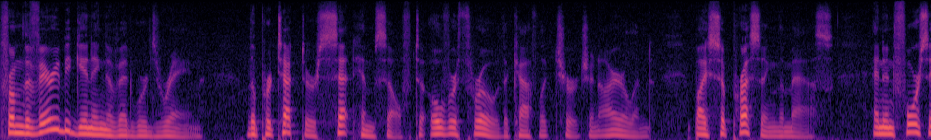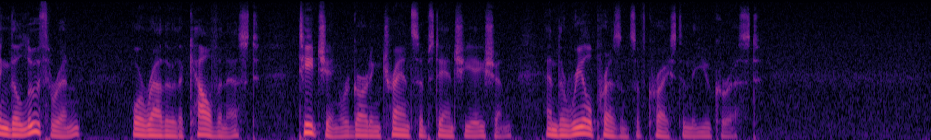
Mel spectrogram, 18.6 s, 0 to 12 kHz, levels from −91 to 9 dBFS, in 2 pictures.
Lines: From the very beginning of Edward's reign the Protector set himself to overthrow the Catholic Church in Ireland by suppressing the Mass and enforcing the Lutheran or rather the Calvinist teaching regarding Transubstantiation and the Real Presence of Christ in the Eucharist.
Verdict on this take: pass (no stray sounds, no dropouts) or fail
pass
